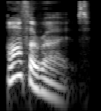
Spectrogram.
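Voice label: "authorise", British English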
